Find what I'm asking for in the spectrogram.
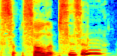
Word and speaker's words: solipsism: And you also um, mentioned white, I don't know if I'm going to pronounce this correctly, solipsism? – Yeah, that's right.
